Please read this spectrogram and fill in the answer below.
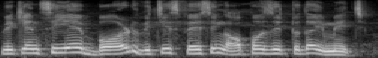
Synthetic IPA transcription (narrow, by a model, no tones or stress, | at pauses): ʋikɛ̃nsiːeboːɾɖʋɪt͡ʃizfeːsĩŋɡɔːpoːzɪʈːud̪əɪmid͡ʒ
